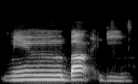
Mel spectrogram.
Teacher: bila nun mati jumpa ba ni dia jadi bunyi mim lah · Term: iklab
